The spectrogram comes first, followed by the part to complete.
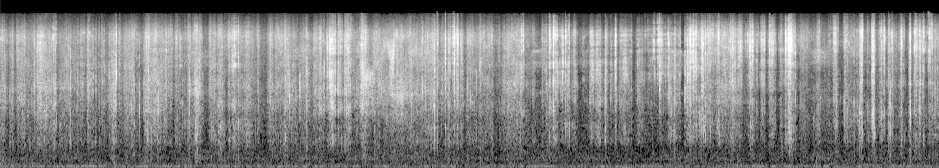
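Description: Paper towel crinkling and crackling as it is unwrapped by hand from a cupcake, a dense run of small crackles with louder crinkles about seven and sixteen seconds in.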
